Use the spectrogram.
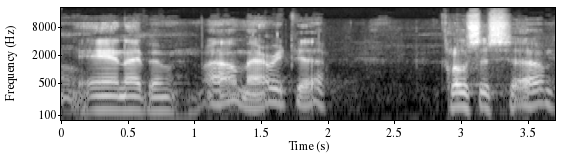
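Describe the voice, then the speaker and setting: Vocal fry runs through a man's voice. He speaks at a fairly slow pace. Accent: American. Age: 80s+. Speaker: lawyer. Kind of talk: courtroom answer.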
